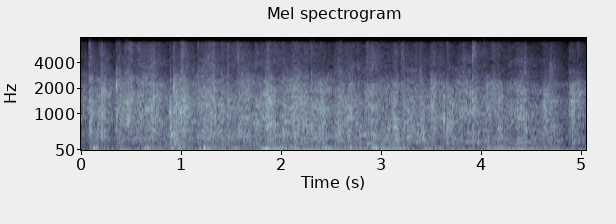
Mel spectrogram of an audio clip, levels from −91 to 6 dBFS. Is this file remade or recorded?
remade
